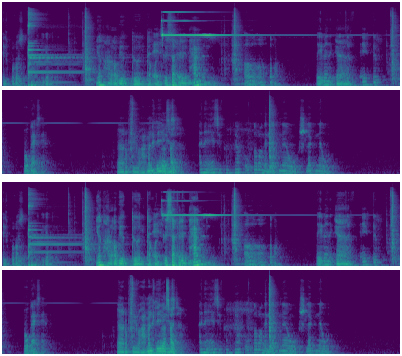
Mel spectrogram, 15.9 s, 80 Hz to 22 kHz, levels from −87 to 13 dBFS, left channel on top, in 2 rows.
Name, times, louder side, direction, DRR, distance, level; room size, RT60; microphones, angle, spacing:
voice 1, 0.0-1.0 3.0-4.3 4.8-5.6 6.3-7.6 8.4-8.9 11.0-11.4 11.9-14.5, equal, ahead, 1 dB, 1.0 m, -41 dB
sound 1, 0.5-2.4, left 4 dB, 85° left, 1.4 m, -40 dB
sound 2, 1.3-2.1 2.5-2.6 3.6-3.7 4.0-5.1 5.9-6.0 6.4-6.5 7.4-8.1 8.8-8.9 9.3-9.4 9.9-10.9 12.9-13.8, right 4 dB, 15° right, 0.4 m, -42 dB
voice 2, 1.9-4.0 6.7-7.0 10.3-11.4, right 3 dB, 70° right, 9 dB, 0.6 m, -31 dB
sound 3, 3.2-5.1, left 5 dB, 60° left, 0.6 m, -25 dB
12.0 x 4.8 x 4.9 m, 0.63 s
head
